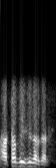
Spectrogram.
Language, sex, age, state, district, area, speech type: Odia, male, 60+, Odisha, Kendujhar, urban, conversation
